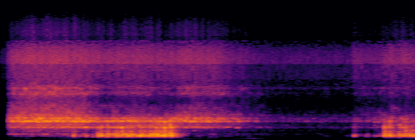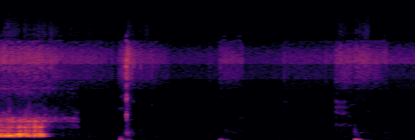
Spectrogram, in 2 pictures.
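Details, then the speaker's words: Crackles (formerly called rales), discontinuous and discrete, heard mostly during inspiration, as in pneumonia or pulmonary edema; two rough crackling breath sounds followed by a few dull thumps. "los crepitantes que anteriormente se llamaban estertores son ruidos que se que se escucha más que todo durante la inspiración y pueden ser discontinuos y discretos estos pueden estar presentes en neumonía y en un edema de pulmón"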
